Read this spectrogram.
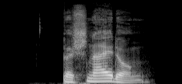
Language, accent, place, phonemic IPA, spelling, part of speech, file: German, Germany, Berlin, /bəˈʃnaɪ̯dʊŋ/, Beschneidung, noun, De-Beschneidung.ogg
- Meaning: 1. circumcision 2. trimming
